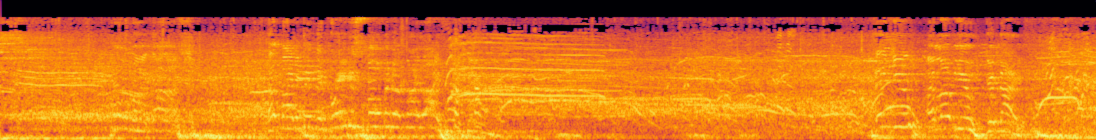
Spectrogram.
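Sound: stadium concert crowd cheering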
